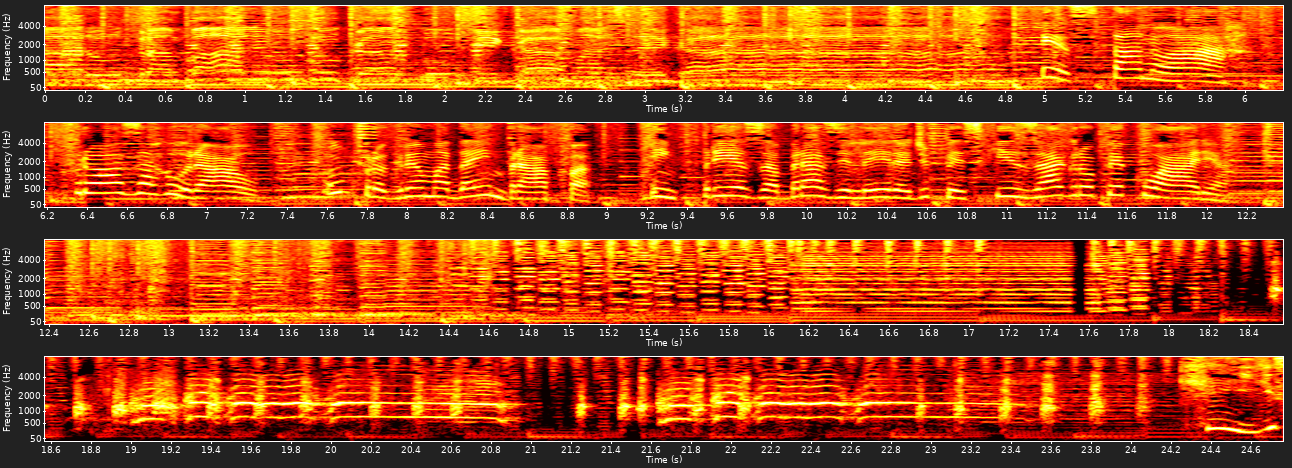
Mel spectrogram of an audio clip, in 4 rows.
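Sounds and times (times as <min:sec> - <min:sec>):
music: 0:00.0 - 0:24.7
speech: 0:05.1 - 0:12.3
rooster crowing: 0:18.7 - 0:23.6.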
